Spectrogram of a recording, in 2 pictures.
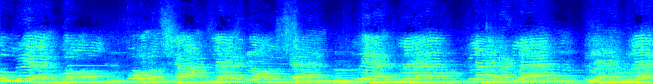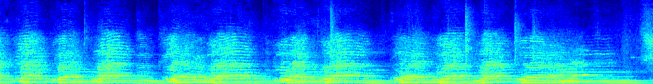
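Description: A group of young children singing a song in unison over a musical accompaniment of steady held notes.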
